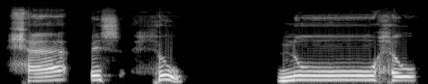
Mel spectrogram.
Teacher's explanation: হা হরফের উচ্চারণ হলুকের মধ্যখান থেকে পড়তে হবে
